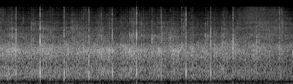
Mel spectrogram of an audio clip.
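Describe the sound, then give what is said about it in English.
Audience applause at a morning service as the children joining in are welcomed. Many hands patter in a lively way, with a few sharper claps standing out over a steady, loud level. “Let's give kids a hand for joining us this morning.”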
